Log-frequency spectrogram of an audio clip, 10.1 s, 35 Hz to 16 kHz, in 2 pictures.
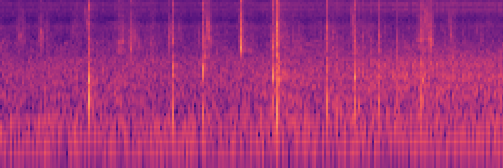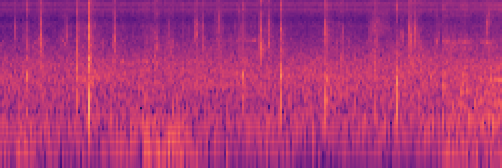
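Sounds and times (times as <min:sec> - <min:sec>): tennis ball bouncing on court: 0:00.4 - 0:09.5
racket striking tennis ball: 0:01.7 - 0:09.2.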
